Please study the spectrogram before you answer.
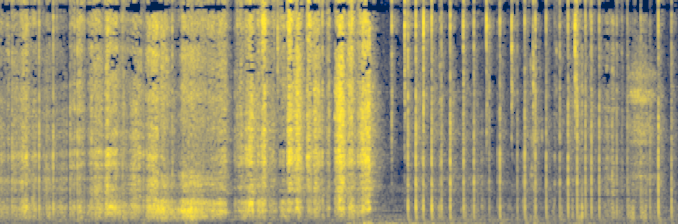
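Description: Long nails scratch rapidly across the painted texture of an autumn stretched canvas wall art print, giving a dense, raspy midrange scrape for the first half. The sound then shifts to a quick run of light, crisp taps and scratches with bright clicky edges that die away almost immediately.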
